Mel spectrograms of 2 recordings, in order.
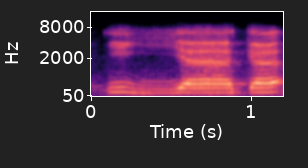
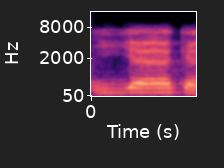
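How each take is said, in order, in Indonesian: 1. Bunyi y ditahan dengan sedikit pantulan. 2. Bunyi y pendek dan tidak digandakan. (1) "ah ya tu dia ada henjuk sikit" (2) "Jangan dibaca"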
